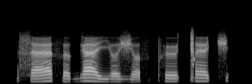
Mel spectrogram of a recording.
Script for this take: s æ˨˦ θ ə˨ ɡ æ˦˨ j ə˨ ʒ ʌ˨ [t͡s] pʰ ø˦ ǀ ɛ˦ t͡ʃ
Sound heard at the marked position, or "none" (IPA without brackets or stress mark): θ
